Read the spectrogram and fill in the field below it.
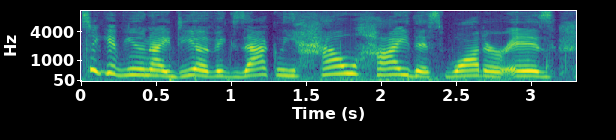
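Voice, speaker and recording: Against noticeable background noise, a woman with an American accent speaks with ordinary pitch variation. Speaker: TV news reporter. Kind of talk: field report voiceover and on-scene questioning.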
